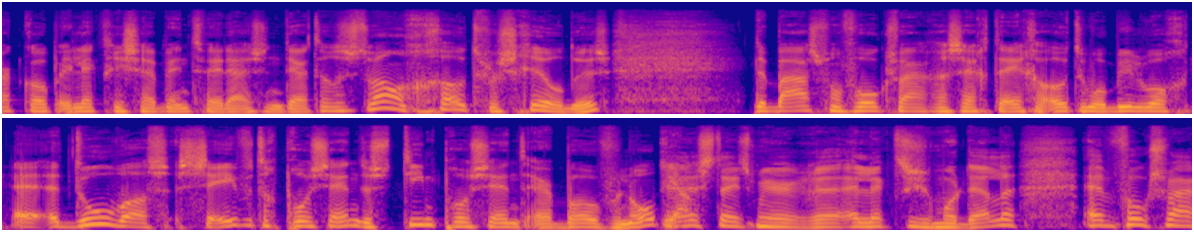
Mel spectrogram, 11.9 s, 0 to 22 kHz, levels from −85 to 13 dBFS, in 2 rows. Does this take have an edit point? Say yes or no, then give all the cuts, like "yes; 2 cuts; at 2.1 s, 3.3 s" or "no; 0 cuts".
yes; 2 cuts; at 5.9 s, 9.2 s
